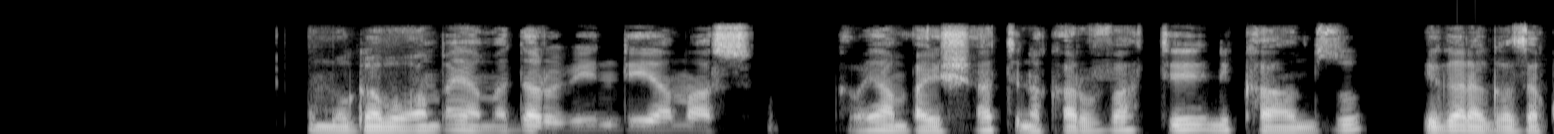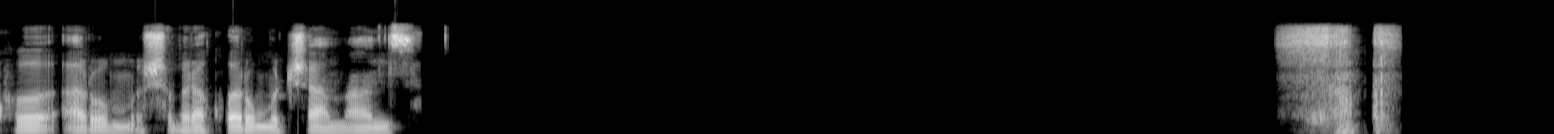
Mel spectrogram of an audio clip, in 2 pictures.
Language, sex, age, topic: Kinyarwanda, male, 50+, government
